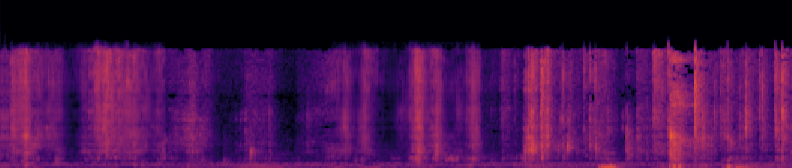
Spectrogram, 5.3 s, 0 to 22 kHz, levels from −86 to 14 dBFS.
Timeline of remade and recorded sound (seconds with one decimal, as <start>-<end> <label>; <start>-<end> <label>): 0.0-1.1 remade; 1.1-2.2 recorded; 2.2-3.2 remade; 3.2-5.3 recorded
